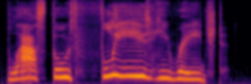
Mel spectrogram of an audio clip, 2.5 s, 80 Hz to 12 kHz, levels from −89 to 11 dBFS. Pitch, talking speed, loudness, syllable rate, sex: 270 Hz, 120 wpm, -18 LUFS, 2.7 syllables/s, female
